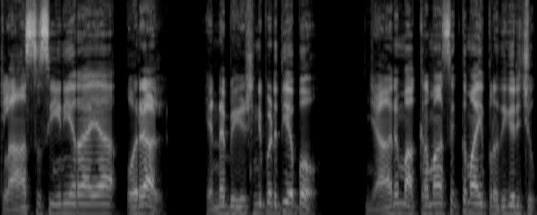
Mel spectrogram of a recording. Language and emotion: Malayalam, angry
